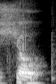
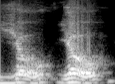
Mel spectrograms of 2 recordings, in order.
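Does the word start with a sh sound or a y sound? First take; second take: sh; y. First: The word starts with a sh sound. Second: The word starts with a y sound. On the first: This is how Argentinians say it. "they say sho. Everything is with an SH" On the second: This is the usual Spanish way of saying it. "instead of saying yo"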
